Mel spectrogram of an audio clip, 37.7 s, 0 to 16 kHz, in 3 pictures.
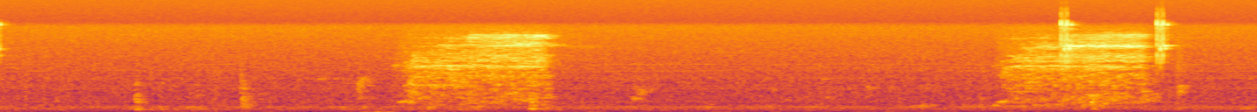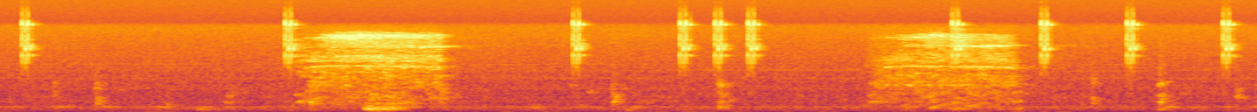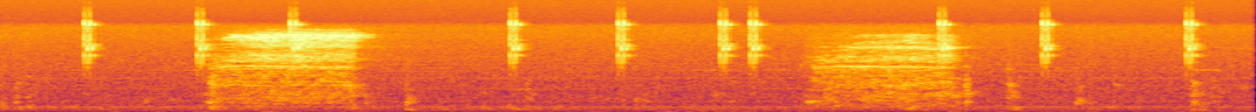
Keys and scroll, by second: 0.0-0.2 typing, 0.3 Tab, 5.9-7.0 typing, 10.2-17.1 typing, 17.1 shift+Delete, 17.3 shift+Return, 18.6 Return, 18.7 Delete, 18.9-37.0 typing.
